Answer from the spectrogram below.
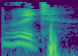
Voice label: "wood", pronunciation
